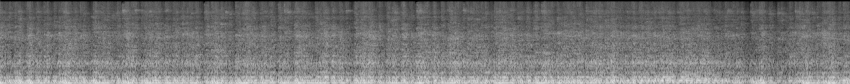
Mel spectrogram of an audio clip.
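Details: 1965 Ford Falcon race car V8 just after first start following rewiring: deep lumpy idle, even steady beat, no knocks or ticks; burning-dust smoke only, engine healthy.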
